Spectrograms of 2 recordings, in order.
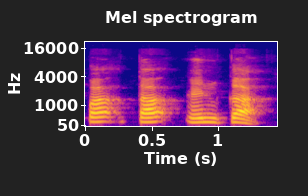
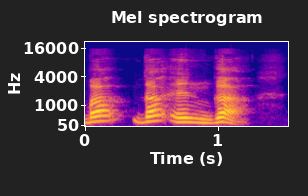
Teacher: Pa, ta, and ka are voiceless, and ba, da, and ga are voiced sounds.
